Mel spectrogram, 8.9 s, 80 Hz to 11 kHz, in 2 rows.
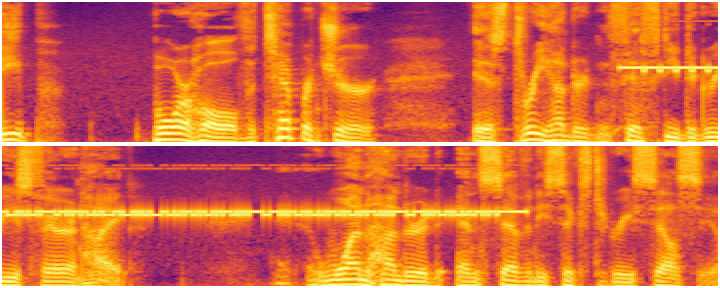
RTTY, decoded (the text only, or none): CQ TEST UA4MYN UA4MYN CQ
